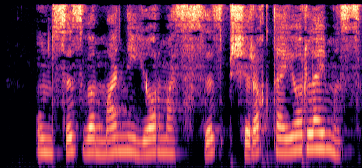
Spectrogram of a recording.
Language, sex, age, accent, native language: Uzbek, female, 12-17, Toshkent shahri, Uzbek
